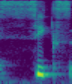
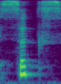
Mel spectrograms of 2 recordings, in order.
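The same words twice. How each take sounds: First: Six is said in an Australian accent. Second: Six is said in a New Zealand accent. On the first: "since I've been here in Aussie, I've noticed that I've started to say six" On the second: "us Kiwis will say six"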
